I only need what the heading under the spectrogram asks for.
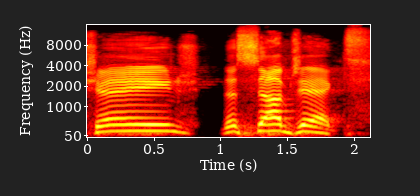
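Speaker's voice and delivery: loud, booming voice. Recalling the father calling out from his bedroom, imitating dad's booming voice. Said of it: "you would hear this booming voice from my dad's bedroom".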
